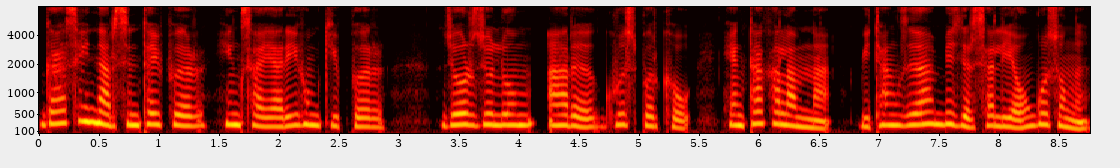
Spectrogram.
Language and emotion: Bodo, neutral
